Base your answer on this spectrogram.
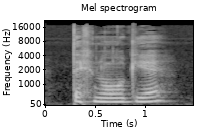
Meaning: technology
- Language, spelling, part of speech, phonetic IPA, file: Czech, technologie, noun, [ˈtɛxnoloɡɪjɛ], Cs-technologie.ogg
